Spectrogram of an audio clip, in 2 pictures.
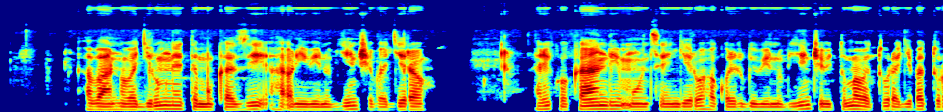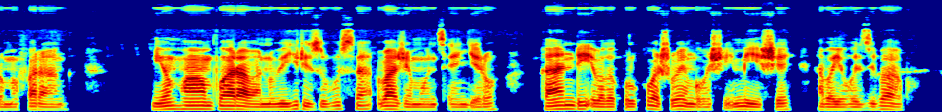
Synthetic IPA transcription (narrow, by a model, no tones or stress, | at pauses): aβaːn̥huβaɟiɾuːmŋe̞ːte̞mukaziha̰ɾiβiːn̥hubjiːnʃiβaɟeɾaho̞ | aɾiko̞kaːndimunse̞ːɲɟe̞ɾo̞ɦako̞ɾe̞ɾɡwiβiːn̥hubjiːnʃiβitumaβatuːɾaɟe̞βatuɾamafaɾaːŋɡa | nijo̞mhaːɱvuhaɾaːβaːn̥huβijiɾizuβusaβaʒe̞muːnse̞ːɲɟe̞ɾo̞ | kaːndiβaɡakuɾuko̞βaʃo̞βo̞je̞ŋɡo̞βaʃḭːmiːʃe̞ | aβajo̞βo̞ziβaːβo̞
